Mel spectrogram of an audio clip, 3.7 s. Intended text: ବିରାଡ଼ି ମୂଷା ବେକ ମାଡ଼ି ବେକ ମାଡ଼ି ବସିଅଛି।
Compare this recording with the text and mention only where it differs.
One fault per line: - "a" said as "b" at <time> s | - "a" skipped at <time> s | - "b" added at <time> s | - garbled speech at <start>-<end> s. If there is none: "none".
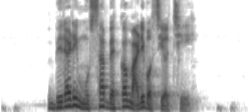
- "ବେକ ମାଡ଼ି" skipped at 2.2 s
